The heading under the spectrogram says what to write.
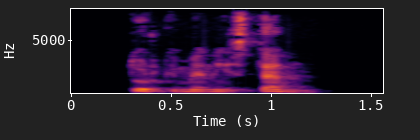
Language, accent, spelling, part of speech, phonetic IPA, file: Catalan, Valencia, Turkmenistan, proper noun, [tuɾɡ.me.nisˈtan], LL-Q7026 (cat)-Turkmenistan.wav
- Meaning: Turkmenistan (a country in Central Asia)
